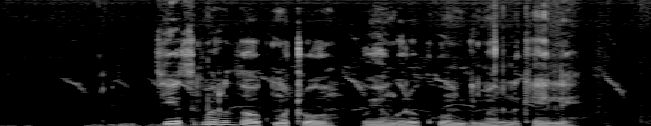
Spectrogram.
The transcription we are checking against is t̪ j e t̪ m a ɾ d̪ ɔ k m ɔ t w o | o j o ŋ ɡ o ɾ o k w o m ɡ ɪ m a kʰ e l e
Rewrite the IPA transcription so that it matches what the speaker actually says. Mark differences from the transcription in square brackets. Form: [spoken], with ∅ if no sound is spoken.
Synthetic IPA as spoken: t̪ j e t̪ m a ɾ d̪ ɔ k m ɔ t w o | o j o ŋ ɡ o ɾ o k w o m ɡ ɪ m a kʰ e l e

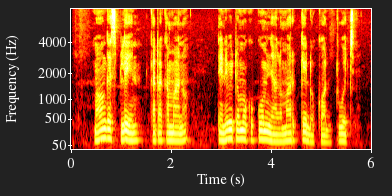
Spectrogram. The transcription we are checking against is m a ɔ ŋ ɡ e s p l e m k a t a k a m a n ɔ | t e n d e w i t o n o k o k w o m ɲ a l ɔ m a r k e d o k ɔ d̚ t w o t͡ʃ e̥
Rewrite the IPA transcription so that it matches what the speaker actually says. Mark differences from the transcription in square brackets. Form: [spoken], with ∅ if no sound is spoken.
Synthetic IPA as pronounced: m a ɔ ŋ ɡ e s p l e [n] k a t a k a m a n ɔ | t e n d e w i t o [m] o k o k w o m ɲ a l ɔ m a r k e d o k ɔ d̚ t w o t͡ʃ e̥

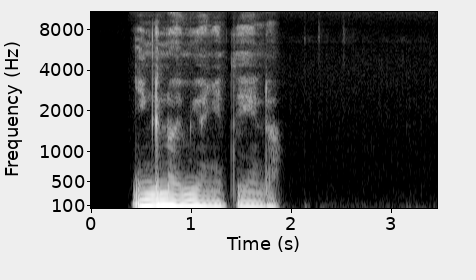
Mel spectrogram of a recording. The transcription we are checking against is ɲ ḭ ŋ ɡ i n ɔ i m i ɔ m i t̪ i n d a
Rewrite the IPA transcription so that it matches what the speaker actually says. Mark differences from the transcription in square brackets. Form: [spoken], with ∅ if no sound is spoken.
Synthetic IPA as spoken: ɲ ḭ ŋ ɡ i n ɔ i m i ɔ [ɲ] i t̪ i n d a

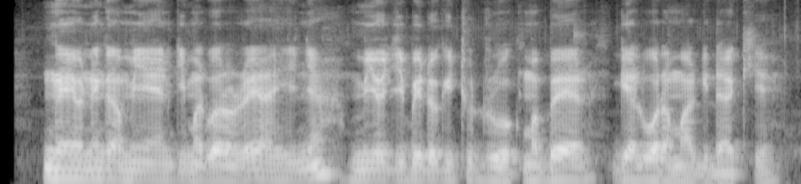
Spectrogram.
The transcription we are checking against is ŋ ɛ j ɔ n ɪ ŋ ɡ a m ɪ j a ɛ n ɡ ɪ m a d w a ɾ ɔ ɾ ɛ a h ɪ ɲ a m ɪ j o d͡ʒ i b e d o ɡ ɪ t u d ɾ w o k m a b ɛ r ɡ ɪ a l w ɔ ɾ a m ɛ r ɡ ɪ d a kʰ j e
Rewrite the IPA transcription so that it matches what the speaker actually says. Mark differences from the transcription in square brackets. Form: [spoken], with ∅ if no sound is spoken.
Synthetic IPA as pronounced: ŋ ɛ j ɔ n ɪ ŋ ɡ a m ɪ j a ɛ n ɡ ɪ m a d w a ɾ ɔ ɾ ɛ a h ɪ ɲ a m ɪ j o d͡ʒ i b e d o ɡ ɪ t u d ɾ w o k m a b ɛ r ɡ ɪ a l w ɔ ɾ a m [a] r ɡ ɪ d a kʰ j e

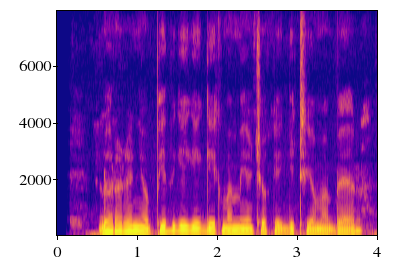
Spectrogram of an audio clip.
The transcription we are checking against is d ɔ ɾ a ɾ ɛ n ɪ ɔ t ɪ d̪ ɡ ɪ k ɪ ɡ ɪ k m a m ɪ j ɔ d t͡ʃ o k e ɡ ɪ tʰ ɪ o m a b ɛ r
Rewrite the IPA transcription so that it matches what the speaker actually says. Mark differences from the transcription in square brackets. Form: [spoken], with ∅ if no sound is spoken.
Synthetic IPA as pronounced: d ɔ ɾ a ɾ ɛ n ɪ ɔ [p] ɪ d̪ ɡ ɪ [ɡ] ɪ ɡ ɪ k m a m ɪ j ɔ [∅] t͡ʃ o k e ɡ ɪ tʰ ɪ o m a b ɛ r

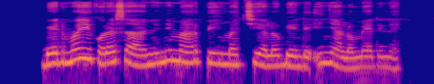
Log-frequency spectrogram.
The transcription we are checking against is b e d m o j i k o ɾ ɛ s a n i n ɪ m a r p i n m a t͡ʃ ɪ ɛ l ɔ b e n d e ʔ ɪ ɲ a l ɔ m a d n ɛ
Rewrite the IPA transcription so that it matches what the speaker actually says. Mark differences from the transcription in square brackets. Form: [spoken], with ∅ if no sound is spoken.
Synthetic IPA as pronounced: b e d m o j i k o ɾ ɛ s a n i n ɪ m a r p i [ɲ] m a t͡ʃ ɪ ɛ l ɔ b e n d e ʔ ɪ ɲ a l ɔ m [ɛ] d n ɛ

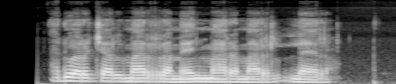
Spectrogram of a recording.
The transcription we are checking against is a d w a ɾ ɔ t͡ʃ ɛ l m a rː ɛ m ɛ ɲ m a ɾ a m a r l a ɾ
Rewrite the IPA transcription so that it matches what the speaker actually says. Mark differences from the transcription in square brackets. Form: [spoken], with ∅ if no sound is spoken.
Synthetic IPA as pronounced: a d w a ɾ ɔ t͡ʃ [a] l m a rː [a] m ɛ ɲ m a ɾ a m a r l [ɛ] ɾ

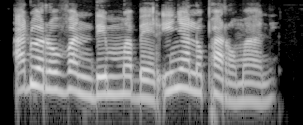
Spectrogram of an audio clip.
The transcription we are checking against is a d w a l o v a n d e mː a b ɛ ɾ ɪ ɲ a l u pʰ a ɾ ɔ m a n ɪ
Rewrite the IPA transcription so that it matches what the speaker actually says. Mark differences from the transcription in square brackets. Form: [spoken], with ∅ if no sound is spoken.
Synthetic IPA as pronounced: a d w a [ɾ] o v a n d e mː a b ɛ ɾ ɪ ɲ a l [ɔ] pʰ a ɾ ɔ m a n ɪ

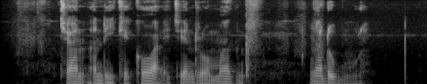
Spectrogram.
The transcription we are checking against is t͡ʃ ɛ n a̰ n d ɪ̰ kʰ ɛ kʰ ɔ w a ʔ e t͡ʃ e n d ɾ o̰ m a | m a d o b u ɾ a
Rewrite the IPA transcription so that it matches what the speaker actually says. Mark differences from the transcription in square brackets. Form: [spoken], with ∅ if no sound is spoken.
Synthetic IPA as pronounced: t͡ʃ [a] n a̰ n d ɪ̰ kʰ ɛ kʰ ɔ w a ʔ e t͡ʃ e n d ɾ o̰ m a | [ŋ] a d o b u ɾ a

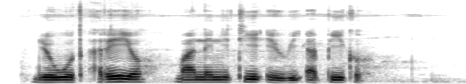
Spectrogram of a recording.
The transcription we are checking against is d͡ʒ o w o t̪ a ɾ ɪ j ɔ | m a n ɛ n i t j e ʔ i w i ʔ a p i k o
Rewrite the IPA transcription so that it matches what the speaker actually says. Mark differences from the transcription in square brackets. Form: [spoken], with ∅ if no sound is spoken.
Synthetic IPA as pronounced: d͡ʒ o w o t̪ a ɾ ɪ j ɔ | m a n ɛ n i t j e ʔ [e] w i ʔ a p i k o

